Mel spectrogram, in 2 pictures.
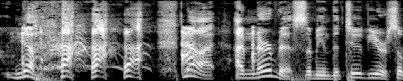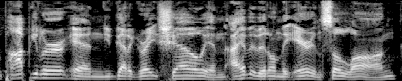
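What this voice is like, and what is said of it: Polished radio voice. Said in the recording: “you have the best radio voice ever”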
